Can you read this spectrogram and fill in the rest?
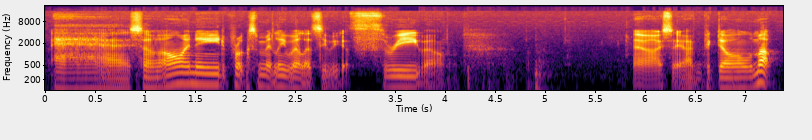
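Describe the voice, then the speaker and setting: A bright, slightly gravelly voice from a man doing a cheeky mock-Australian accent. He rambles playfully and mocks himself as he narrates a game, with a crisp, lively edge. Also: lowish voice, moderate pace, slight background noise, exaggerated voice. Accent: put-on Australian, based on a New Zealand acquaintance. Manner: playful, self-mocking, rambling. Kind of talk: let's-play commentary.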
